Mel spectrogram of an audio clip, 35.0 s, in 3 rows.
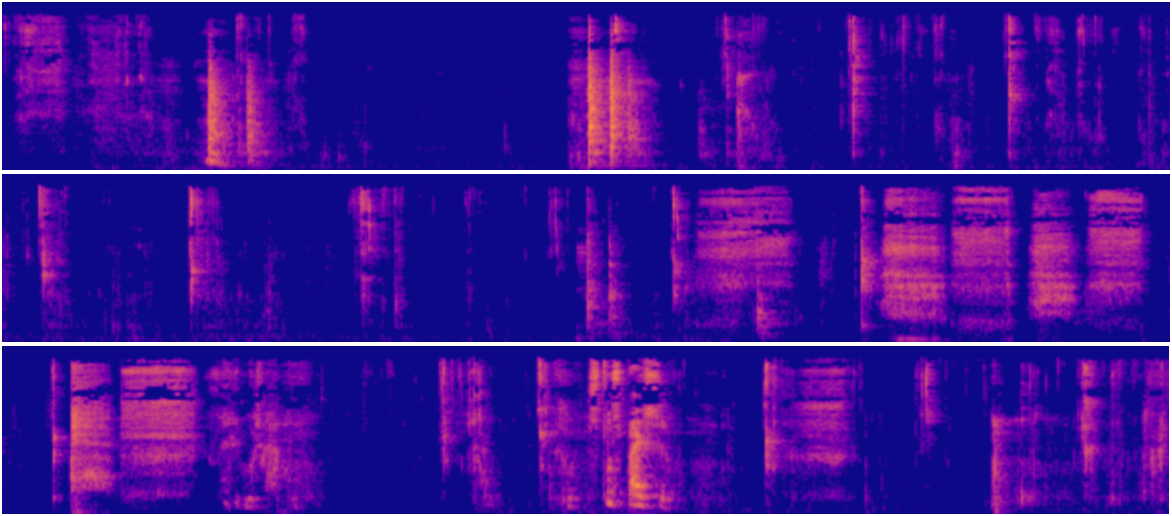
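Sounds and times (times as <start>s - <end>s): chewing and crunching: 0.0s - 2.0s, 6.8s - 17.5s, 26.4s - 29.2s, 30.1s - 35.0s.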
